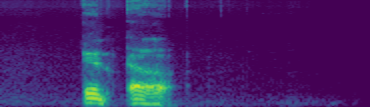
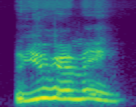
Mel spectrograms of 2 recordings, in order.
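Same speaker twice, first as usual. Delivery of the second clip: excited; 10 semitones higher, 3 dB louder than usual. Real, not acted. Gossip punchline to the chat.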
